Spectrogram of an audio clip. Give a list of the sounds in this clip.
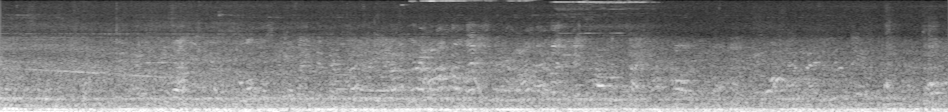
engine of unclear size, person or small group talking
